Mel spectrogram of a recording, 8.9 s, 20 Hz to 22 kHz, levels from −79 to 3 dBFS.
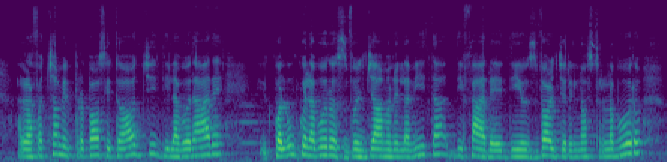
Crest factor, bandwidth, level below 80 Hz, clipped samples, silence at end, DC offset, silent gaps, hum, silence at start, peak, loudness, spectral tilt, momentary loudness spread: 18 dB; 19.5 kHz; -58 dBFS; under 0.1%; 0.15 s; under 0.1%; none; none; 0.1 s; -6 dBFS; -25 LUFS; -7 dB/octave; 7 LU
